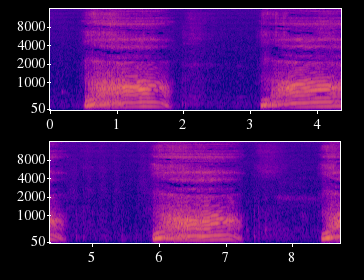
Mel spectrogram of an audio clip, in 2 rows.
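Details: Llamacorn snoring: loud, rattling snores on each breath in a quiet room, about 23 a minute, with soft exhales between.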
